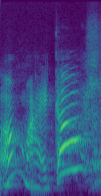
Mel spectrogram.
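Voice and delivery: high-pitched scandalised gasp of words, played for laughs; mock shocked nan. Nan watching and finding out she was a stoner, mock shocked. Nan's imagined reaction to her secret.

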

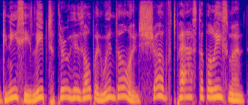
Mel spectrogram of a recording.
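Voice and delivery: ordinary delivery, nothing marked

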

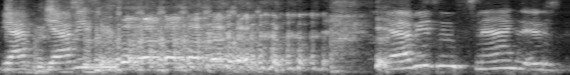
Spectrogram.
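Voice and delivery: can't get it out for laughing; laughing over the Aussie slang. Real, not acted. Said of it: "laughing through the phrase".

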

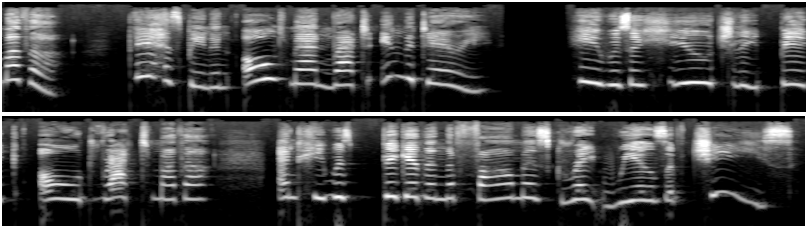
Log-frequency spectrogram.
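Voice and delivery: high, indignant kitten voice; huffy kitten. Acted. Mittens reporting the butter thief to mother, huffy. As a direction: tell on the thief in a high-pitched huff. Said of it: "said Mittens in a huff".

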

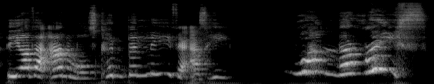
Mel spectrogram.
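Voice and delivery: loud, high, excited storyteller's yell; triumphant climax. A narrator's reading. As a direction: cheer the winner over the finish line. Climax of the story, snail wins.

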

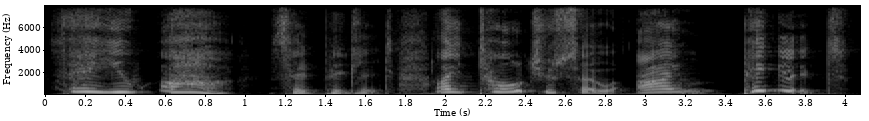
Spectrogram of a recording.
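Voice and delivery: vindicated at last; triumphant piglet. Acted.

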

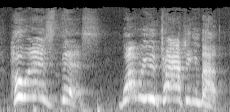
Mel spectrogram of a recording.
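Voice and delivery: high, sharp imitation of the roommate; roommate's challenge. Roommate picking up the phone, high suspicious demand. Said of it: "that same voice answered".

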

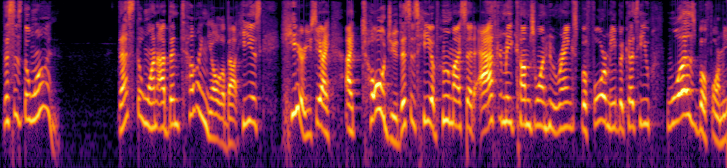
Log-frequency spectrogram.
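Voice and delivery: high, thrilled voice; breathless, delighted introduction; excited announcement. Retold or imitated. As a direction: announce him like a friend who finally showed up. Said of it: "you're like".

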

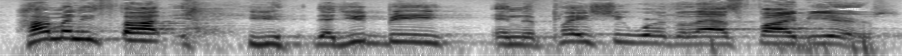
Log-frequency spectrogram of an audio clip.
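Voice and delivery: loud, high, rising sermon climax; fiery pastor driving the sermon home; full-force preaching. Acted. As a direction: preach it hard to the congregation.

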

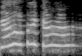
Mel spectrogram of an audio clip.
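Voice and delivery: very high-pitched, gushing retold reaction; starts sky-high, stays high with excitement; excited squeal. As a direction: squeal it like a thrilled fan. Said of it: "we're all excited".

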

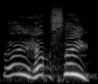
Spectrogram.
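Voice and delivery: high, loud, hammed-up friendly call; playful invitation. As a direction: call out an over-eager prank invitation. Acts Jesus luring Peter onto rock.

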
